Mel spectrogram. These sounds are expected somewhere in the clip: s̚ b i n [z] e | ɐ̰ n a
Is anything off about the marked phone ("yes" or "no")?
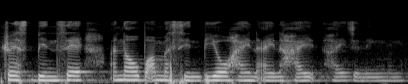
yes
